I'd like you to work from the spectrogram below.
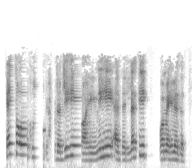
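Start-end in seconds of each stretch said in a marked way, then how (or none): none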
